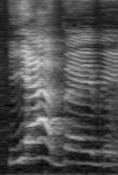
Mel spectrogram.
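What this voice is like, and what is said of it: Good Austin Powers impression. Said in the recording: “That was an incredibly good Austin Powers impression”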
